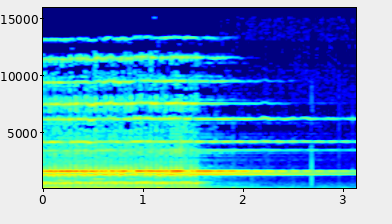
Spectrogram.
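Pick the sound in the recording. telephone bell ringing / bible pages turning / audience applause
telephone bell ringing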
